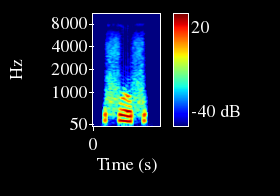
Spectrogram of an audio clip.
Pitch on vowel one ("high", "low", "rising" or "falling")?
low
